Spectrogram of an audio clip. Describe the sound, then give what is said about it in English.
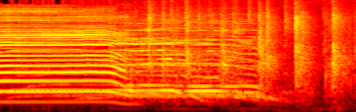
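A pre-Christmas live comedy audience at the Lab at the Improv in Los Angeles, California, cheers loudly, with a sustained, falling whoop ringing out before it breaks into scattered clapping and shouts near the end. “What a hot, hot pre-Christmas crowd.”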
